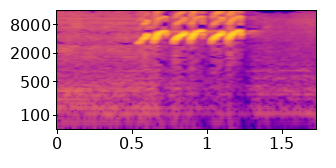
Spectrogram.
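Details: One quick phrase from a male Mantenan gunung singing actively: five loud, sharply rising chirps in just under a second over a faint low hum.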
